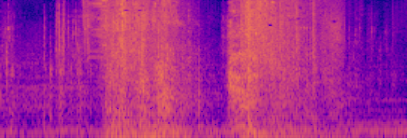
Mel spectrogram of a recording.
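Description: A whooshing energy pulse bursts out and fades.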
